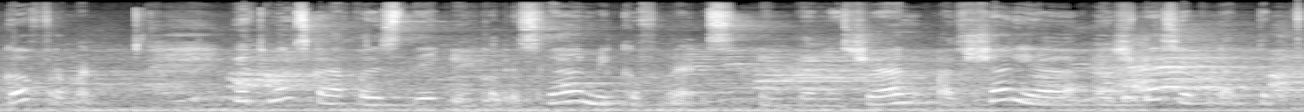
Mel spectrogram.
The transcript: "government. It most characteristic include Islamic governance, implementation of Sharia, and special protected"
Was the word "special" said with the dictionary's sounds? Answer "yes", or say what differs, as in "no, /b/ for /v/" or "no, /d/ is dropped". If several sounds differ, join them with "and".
no, /s/ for /ʃ/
